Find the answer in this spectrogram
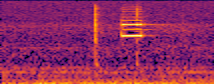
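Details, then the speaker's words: A soft click, then one short, loud, high-pitched beep from a CADD Prism ambulatory infusion pump while it is programmed for IV tigecycline antibiotic treatment. The patient finds the pump loud and clunky to program. "You get to hear how loud it is today. It's also just kind of clunky to program and stuff. It's a CAD prism, if anyone is familiar with that."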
